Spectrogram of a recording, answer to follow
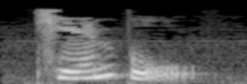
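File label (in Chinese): "填补", Mandarin Chinese; hsk; chinese flashcards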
